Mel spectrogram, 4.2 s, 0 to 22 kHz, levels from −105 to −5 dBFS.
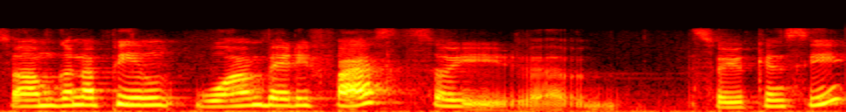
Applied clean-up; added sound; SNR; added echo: none; none; none; none.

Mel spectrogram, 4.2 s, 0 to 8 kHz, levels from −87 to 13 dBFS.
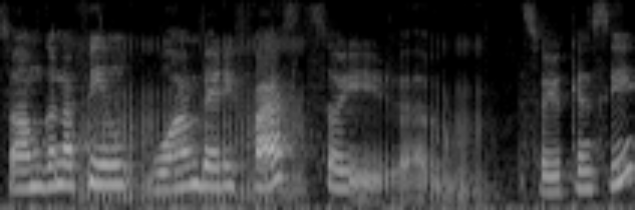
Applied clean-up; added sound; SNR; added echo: none; Growling; 18 dB; none.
